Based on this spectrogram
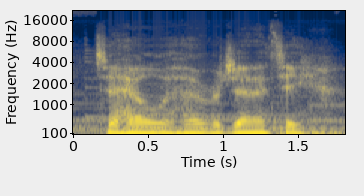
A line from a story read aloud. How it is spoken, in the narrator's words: muttered Geralt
